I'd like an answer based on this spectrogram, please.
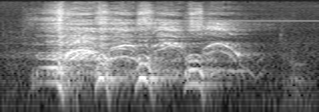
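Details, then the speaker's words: Reflex coughing during endoscopic airway examination through the left nasal passage, with snoring, pharyngeal wall collapse and minimal lingual tonsil noted; several quick, harsh, choking coughs in a row, a laryngeal reflex cough. "the throat or over and usually this patient will be having a lot of laring feral reflex and it will be very"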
